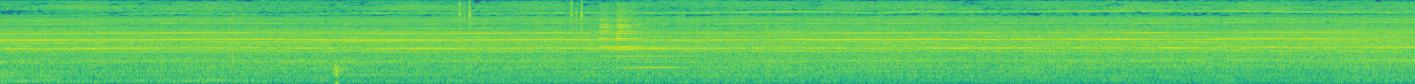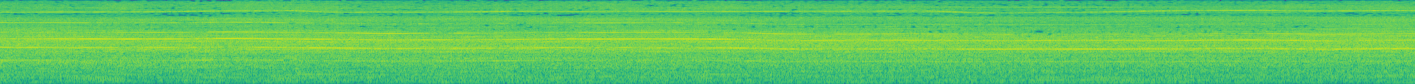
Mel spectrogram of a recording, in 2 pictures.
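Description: Electric angle-grinder-type polisher with a felt pad running steadily on glass, a constant high whine as the pad buffs polishing compound across the pane. A couple of small knocks about three and six seconds in.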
